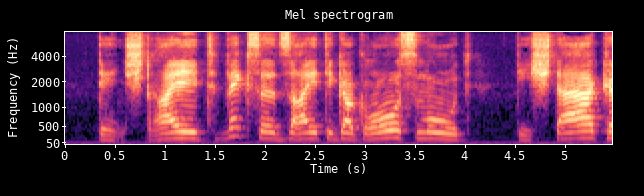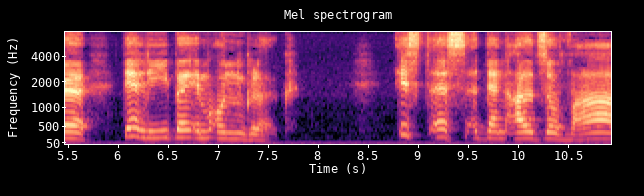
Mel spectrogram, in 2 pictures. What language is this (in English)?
German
